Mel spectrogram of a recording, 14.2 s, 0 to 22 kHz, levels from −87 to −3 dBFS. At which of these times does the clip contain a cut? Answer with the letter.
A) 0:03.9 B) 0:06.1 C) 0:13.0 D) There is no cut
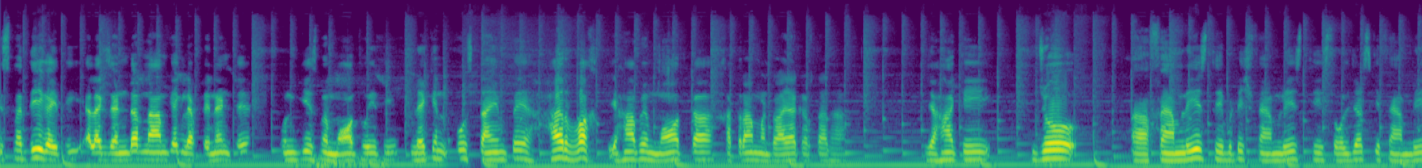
A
